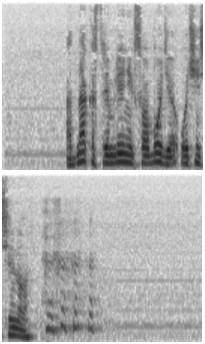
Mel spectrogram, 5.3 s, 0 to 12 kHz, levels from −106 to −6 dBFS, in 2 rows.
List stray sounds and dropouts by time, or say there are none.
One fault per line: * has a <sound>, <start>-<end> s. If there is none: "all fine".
* has a laugh, 3.2-4.0 s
